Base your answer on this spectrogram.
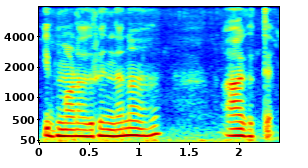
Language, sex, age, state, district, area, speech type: Kannada, male, 18-30, Karnataka, Dharwad, rural, spontaneous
